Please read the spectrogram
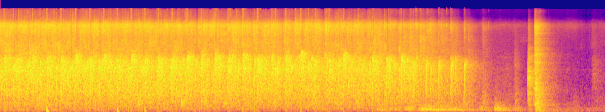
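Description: Audience applauding, dying away about nine to ten seconds in, followed by a single sharp knock.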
